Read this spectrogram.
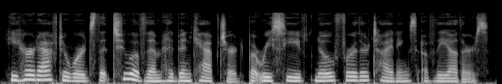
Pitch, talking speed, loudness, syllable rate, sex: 165 Hz, 215 wpm, -17 LUFS, 5.6 syllables/s, female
